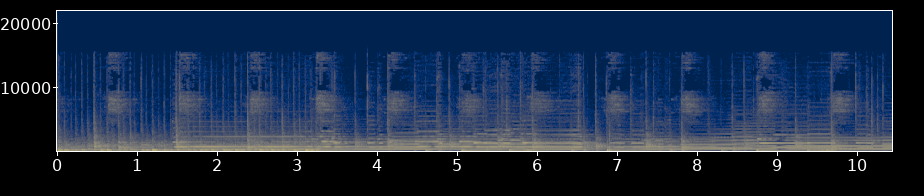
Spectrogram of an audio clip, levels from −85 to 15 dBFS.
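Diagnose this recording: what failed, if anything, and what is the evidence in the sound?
Nothing failed here: no stage in the chain, from wiring and converter through to playback, leaves a fault you can hear anywhere in the recording.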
